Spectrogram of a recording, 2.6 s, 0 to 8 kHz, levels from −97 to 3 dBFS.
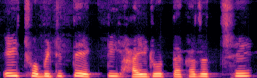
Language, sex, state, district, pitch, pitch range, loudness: Bengali, female, West Bengal, Alipurduar, 240 Hz, 225-250 Hz, -15 LUFS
